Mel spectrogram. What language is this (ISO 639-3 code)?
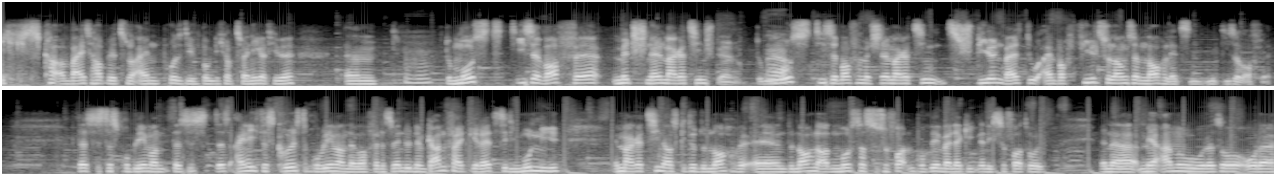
deu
